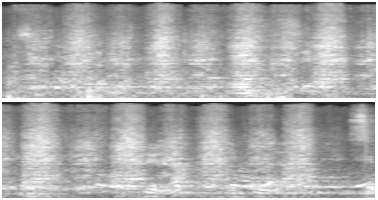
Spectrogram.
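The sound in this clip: Rhythmic rasping of a file on wood as a luthier shapes a gut-strung plucked string instrument. Bright, scratchy back-and-forth strokes repeat many times at a steady pace, with no voices.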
